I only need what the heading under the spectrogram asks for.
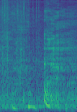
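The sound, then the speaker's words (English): A harsh, breathy cough bursts out partway through, with rough throaty rasps before and after it. No words are spoken. “I want to cough now. I still have one in me.”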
